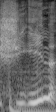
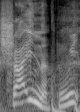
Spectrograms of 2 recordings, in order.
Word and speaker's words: Shein: chinois Shein déjà j'ai découvert aujourd'hui qu'on disait Shein et pas Shine rien que pour ça ça me pète les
